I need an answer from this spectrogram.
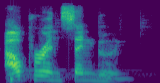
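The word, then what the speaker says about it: Alperen Şengün: It's Alperen Sengun.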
